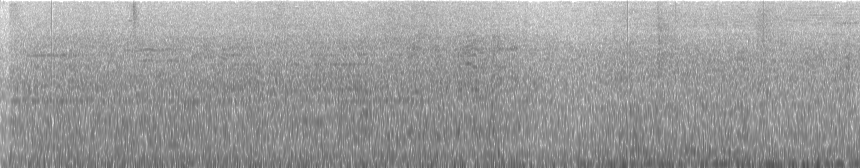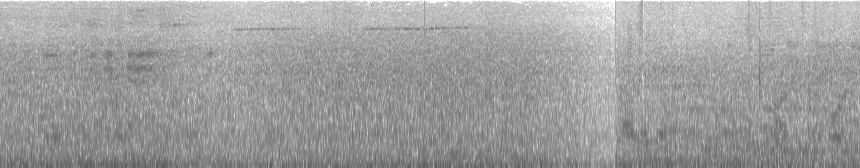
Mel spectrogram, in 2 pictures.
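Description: Busy street ambience of an open-air market: a crowd murmuring and traffic running, with a low rumble that swells in the middle. The sound dips briefly about eleven seconds in.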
